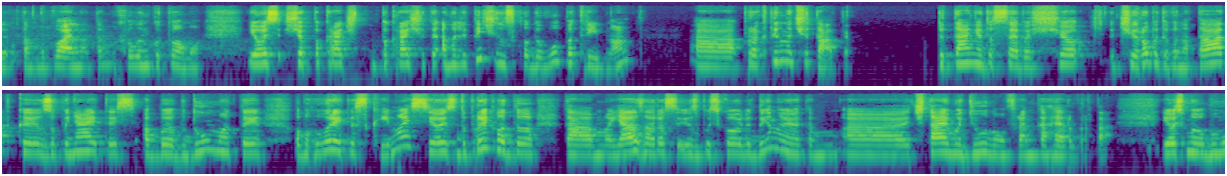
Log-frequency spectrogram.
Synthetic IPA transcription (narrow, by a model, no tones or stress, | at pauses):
t̪ɑmbʊkʋɑlʲnɔt̪ɑmxʋɪlˠɪnkʊt̪ɔmʊiɔsʲʃt͡ʃɔb̚pɔkɾɑt͡ʃpɔkɾɑʃɪt̪ɪʔɐnɐlʲit̪ɪt͡ʃnʊsklˠɐd̪ɔʋupɔt̪ɾʲibnɔ | pɾɔɐkt̪ɪwnɔt͡ʃɪt̪ɑ̰t̪ɪ̥ | pɪt̪ɑnʲːɐd̪ɔsɛbɛʃt͡ʃɔt͡ʃɪɾɔbɪt̪ɛʋɪnɐt̪ɑt̪kɪzʊpɪnʲajet̪ɛsʲɐbɪɔbd̪umɐt̪ɪɔbɦɔʋɔɾʲʊjt̪ɛskʰɪmɔsʲiɔsʲd̪ɔpɾɪklˠɐd̪ʊt̪ɑmjazɑɾɐsizb̪ˠɪsʲkɔjʊlʲʊd̪ɪnɔjʊt̪ɑm | t͡ʃɪ̥t̪ɑjemɔdʲunʊfɾɛnkɐɦɛrbɐrt̪ɐ̰ | iɔsʲmɪɔbm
